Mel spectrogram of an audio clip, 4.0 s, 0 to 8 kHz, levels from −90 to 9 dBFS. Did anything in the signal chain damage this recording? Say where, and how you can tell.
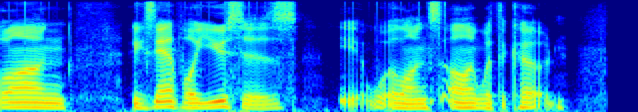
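Yes. The damage is at the sample-rate conversion stage, from 0.0 to 2.5 s, where a resampler restarted on every block. Each 50 ms block was converted without its neighbours, so every block edge carries a small error. This is heard as ticking at 20 Hz over the speech, present only while there is signal. A spectrogram shows thin vertical broadband lines every 50 ms, and the waveform shows small discontinuities at the same spacing.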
